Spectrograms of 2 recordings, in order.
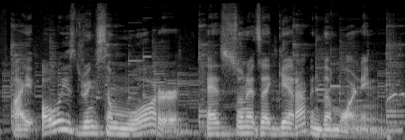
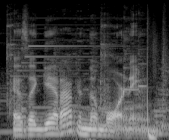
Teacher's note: geralmente a entonação da frase vai ser decrescente lá no finalzinho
